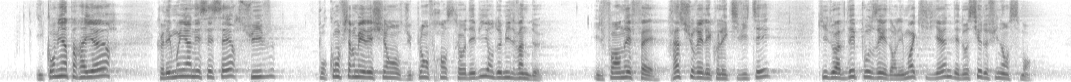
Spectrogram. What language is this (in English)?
French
